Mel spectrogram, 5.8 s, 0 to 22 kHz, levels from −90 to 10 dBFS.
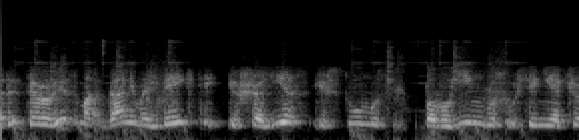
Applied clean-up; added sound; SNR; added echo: neural separator model SepFormer DNS4.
